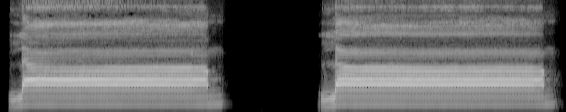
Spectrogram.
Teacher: উপরের মাড়ি এই সামনের দুইটা না সামনের দুটো বাদে যে এপাশে এপাশে দুই পাশে লাগলে সমস্যা নেই জিব্বার আগার কিনারা উপরে মাড়ির দাঁতের গোড়ার সাথে লাগিয়ে অক্ষটা উচ্চারিত হবে · জিহ্বার আগার কিনারা উপরে মাড়ির দাঁতের গোড়ার সাথে লাগিয়ে এই অক্ষরটা উচ্চারিত হবে চার আলিফটা নিয়া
